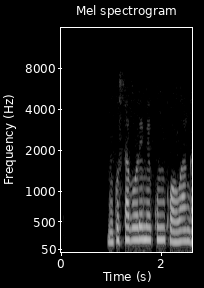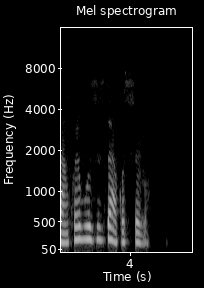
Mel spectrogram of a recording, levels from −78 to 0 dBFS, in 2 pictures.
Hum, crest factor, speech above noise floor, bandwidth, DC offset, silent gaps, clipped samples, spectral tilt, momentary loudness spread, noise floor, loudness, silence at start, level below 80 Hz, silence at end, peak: none; 18 dB; 54 dB; 7.4 kHz; under 0.1%; none; under 0.1%; -9.5 dB/octave; 9 LU; -80 dBFS; -27 LUFS; 0.95 s; -68 dBFS; 0.85 s; -10 dBFS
